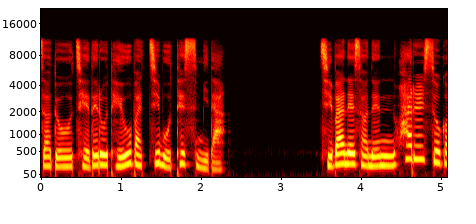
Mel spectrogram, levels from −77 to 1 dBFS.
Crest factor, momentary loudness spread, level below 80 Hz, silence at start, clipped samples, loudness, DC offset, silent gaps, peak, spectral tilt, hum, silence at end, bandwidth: 18 dB; 9 LU; -56 dBFS; 0 s; under 0.1%; -19 LUFS; under 0.1%; none; -2 dBFS; -4.5 dB/octave; none; 0 s; 12 kHz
